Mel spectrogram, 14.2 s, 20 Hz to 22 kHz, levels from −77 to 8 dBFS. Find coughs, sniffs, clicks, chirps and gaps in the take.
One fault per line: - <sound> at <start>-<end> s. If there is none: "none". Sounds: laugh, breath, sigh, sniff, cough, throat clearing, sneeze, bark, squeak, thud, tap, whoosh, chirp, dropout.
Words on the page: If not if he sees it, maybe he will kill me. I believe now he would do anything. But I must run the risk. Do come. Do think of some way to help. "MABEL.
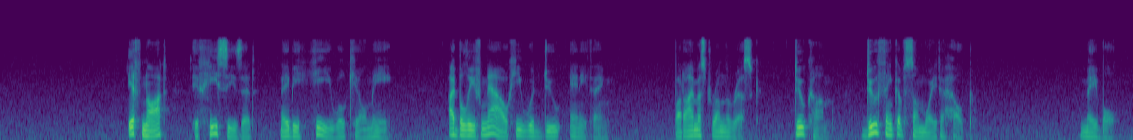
none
